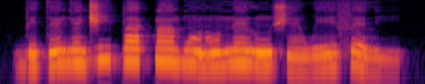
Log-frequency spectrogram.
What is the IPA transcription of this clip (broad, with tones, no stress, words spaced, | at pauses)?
be˨tɛ̃˨˦ɡɛ̃˧d͡ʒi˦ ba˦k͡pã˦ bɔ̃˦˨ɾɔ̃˧nɛ̃˦ lũ˧ʃɛ̃˨we˨˦fɛ˦˨ li˨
